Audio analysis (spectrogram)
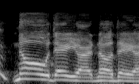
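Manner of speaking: ordinary delivery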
